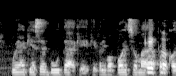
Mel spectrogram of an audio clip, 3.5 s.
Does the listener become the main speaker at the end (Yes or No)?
Yes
